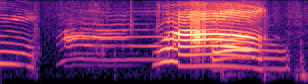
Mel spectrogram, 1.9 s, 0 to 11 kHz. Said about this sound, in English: Hear that? That's the sound of 12 cats competing for my love and attention. Isn't that right, my little darlings?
